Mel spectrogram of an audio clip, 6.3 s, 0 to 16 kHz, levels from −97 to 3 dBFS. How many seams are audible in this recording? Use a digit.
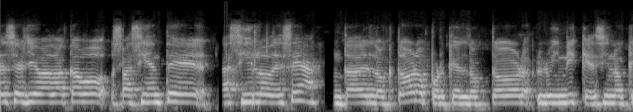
1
